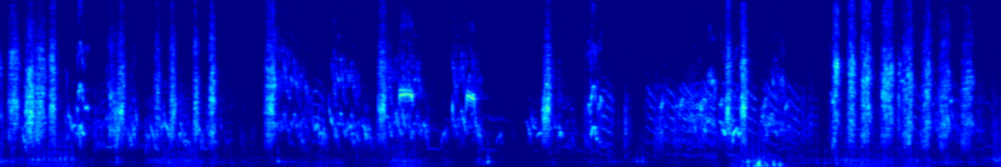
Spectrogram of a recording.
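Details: Several budgerigars kept for breeding, chattering in bursts: high scratchy warbles and sharp chirps come in clusters with short gaps, plus a few soft low flutters.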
